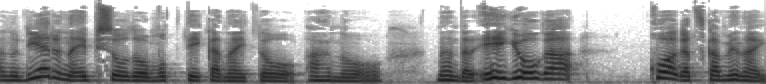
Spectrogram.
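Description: A woman's medium-pitched voice, dark and mellow in tone, at a fairly quick pace with lively intonation, on a very clean recording with a silent background. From Okinawa, Japan. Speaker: volunteer mother at a parenting free paper. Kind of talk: casual chat.

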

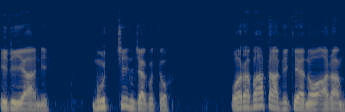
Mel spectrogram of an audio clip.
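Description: At a fairly slow pace, a man with a fairly high voice speaks with ordinary pitch variation and long, frequent pauses. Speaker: dialect news presenter. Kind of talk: news reading.

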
